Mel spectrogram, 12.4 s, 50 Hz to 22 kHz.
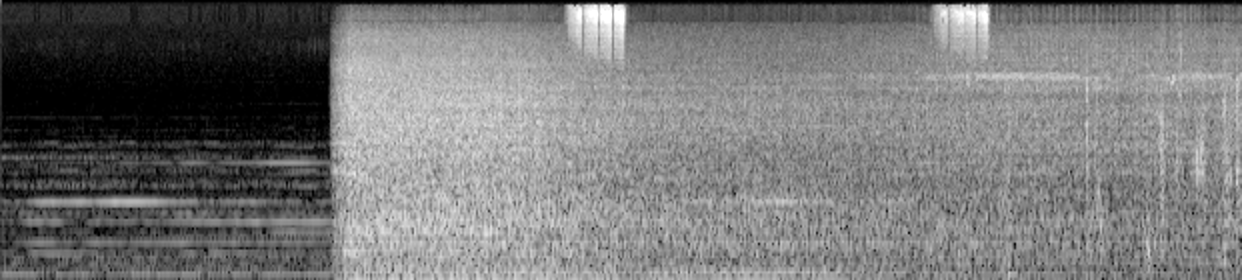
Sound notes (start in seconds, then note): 3.2 car rumbling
